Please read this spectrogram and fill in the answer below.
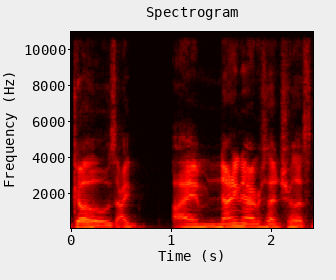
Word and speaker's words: Gose: This is called, well, it's spelled Gose.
